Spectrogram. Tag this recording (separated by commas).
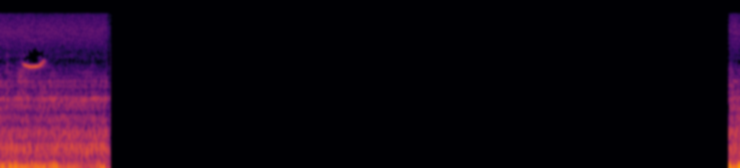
black capped chickadee calling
